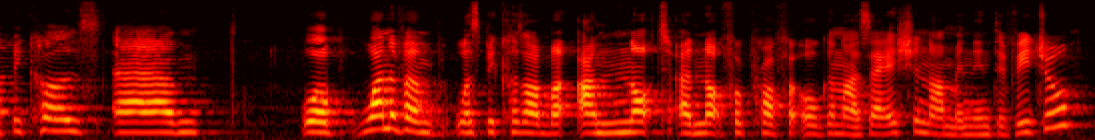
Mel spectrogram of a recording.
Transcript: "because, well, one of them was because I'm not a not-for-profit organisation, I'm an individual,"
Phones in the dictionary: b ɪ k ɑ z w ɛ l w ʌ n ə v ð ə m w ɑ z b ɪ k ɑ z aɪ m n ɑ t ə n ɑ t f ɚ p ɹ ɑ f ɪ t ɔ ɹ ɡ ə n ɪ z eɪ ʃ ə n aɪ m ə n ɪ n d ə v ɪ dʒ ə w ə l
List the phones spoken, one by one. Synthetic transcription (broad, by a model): b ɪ k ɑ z w ɛ l w ʌ n ə v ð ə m w ɑ z b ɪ k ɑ z aɪ m n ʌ t ə n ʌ t f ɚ p ɹ ɑ f ɪ t ɔ ɡ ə n ɪ z eɪ ʃ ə n aɪ m ə n ɪ n d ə v ɪ dʒ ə w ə l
